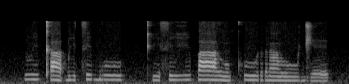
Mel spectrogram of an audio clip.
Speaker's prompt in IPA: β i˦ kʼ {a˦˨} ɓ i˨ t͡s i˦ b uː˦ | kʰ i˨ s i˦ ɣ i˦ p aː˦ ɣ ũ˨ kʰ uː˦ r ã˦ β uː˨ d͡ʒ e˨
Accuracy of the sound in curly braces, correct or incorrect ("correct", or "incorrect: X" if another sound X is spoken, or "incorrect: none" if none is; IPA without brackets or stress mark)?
correct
